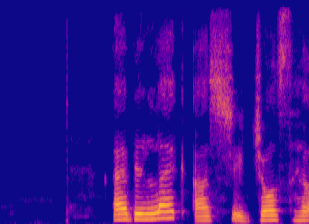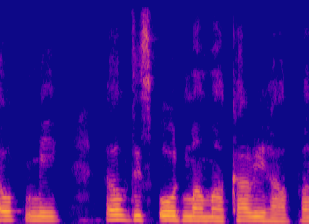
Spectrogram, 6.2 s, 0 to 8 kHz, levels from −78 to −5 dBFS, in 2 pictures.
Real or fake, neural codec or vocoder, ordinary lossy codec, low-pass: fake; codec, 16 kHz, 8 kbps, FreqCodec, smaller model; none; none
